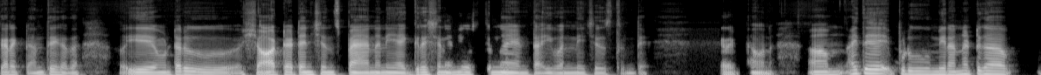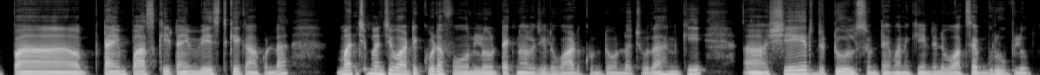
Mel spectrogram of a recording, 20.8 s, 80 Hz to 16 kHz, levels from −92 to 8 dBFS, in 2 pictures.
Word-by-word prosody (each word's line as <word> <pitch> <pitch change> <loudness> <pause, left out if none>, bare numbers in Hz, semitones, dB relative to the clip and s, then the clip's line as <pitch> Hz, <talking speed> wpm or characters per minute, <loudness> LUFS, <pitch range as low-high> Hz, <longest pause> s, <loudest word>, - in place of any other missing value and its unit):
Correct. 125 -3 -2
అంతే 120 +4 -1
కదా! 110 +1 -3 0.6
ఏమంటారు 120 +5 +2 0.6
షార్ట్ 130 0 +5
అటెన్షన్ 120 -1 +2
స్పాన్ 115 -1 +3
అని 115 0 +2
అగ్రెషన్ 120 +2 +1
అని 120 +2 +1
వస్తున్నాయంట. 115 -2 +1 0.2
ఇవన్నీ 105 0 -1
చేస్తుంటే. 105 -2 -8 0.8
కరెక్ట్. - - -4
అవును. - - -2 0.4
ఆహ్. 125 0 +2 0.2
అయితే 185 +2 +4 0.2
ఇప్పుడు 150 -2 -1 0.3
మీరన్నట్టుగా 145 +2 +2 0.6
పా 125 - +6 0.8
టైం 125 -1 +3
పాాస్‌కి, 125 +1 0
టైమ్ 125 +1 +2
వేస్ట్‌కె 120 +2 -2
కాకుండా 115 +6 -2 0.6
మంచి 165 +2 +2
మంచి 175 -1 +2
వాటికి 140 -3 0
కూడా 135 +1 +2
ఫోన్లు, 120 0 0
టెక్నాలజీలు 110 +1 -2
వాడుకుంటూ 105 +1 -4
ఉండొచ్చు. 95 -2 -7
ఉదాహరణకి 120 +6 -1 0.6
ఆహ్, 115 -1 +3
షేర్డ్ 160 -2 0
టూల్స్ 120 -3 +1
ఉంటాయి. 110 0 -3
మనకేంటంటే 115 +3 -2
వాట్సాప్ 110 +1 -1
గ్రూప్లు. 110 -1 -3
120 Hz, 120 wpm, -20 LUFS, 110-130 Hz, 0.8 s, పా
